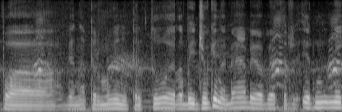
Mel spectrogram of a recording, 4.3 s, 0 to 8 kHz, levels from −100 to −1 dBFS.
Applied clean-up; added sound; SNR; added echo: none; Crow; 16 dB; none.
